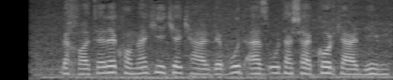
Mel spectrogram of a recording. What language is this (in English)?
Persian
